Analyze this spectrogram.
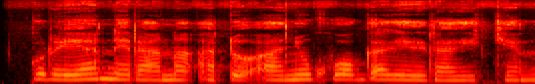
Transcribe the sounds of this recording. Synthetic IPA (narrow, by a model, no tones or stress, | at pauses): koɾejanɛɾanaʔadɔʔaɲukwɔɡaɡeɾeɾaɡɪkɛn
